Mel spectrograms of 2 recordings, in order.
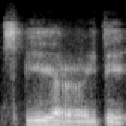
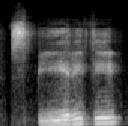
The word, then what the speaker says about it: spiriti: vivo you know don't it's like the r don't stress it it's not spirity it's spirity yo vivo it's just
